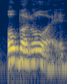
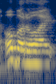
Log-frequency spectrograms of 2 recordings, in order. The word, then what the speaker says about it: Oberoi: I am here live at the Oberoi, that's how you say it, the Oberoi Resort in Hurghada, Egypt, on the Red Sea.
